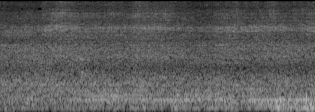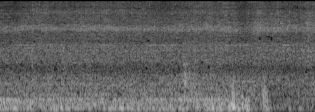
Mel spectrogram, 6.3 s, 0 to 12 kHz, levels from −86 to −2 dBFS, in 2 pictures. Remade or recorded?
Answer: recorded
